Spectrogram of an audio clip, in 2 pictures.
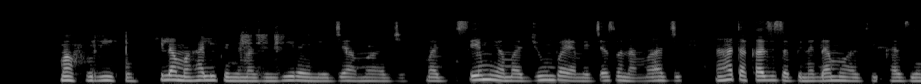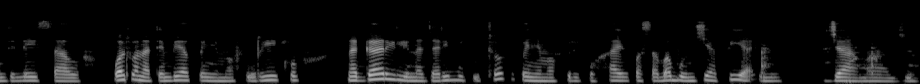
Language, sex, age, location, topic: Swahili, female, 18-24, Kisumu, health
